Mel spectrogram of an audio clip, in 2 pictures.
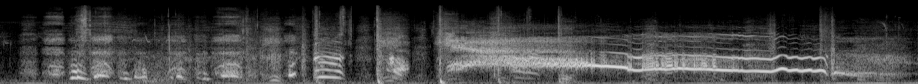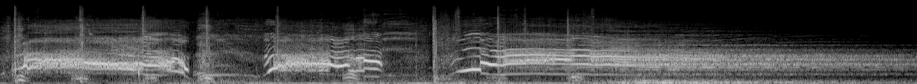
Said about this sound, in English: The screams from … enunciate … agony. His groans are muffled by the blanket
